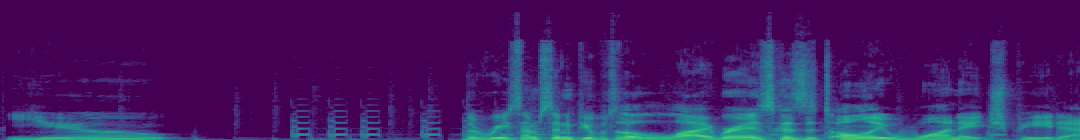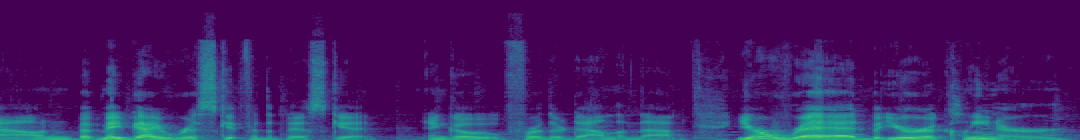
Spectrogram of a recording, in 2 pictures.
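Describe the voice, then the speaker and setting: An American man with a mid-range voice, big pitch swings and a moderate pace gives casual commentary while streaming a game, with soft music in the background. He thinks aloud, rambles, corrects himself and banters with chat in a mock-indignant tone.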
